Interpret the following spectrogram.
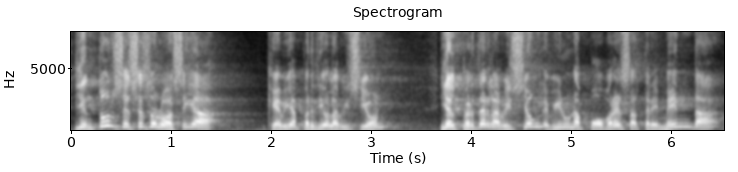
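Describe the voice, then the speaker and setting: A Honduran man preaching a sermon in church, lively and animated, often calling out to his listeners as brothers. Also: extremely high pitch, brisk. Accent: Honduran Spanish. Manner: shouts when voicing quoted cries. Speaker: pastor. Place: church sanctuary.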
